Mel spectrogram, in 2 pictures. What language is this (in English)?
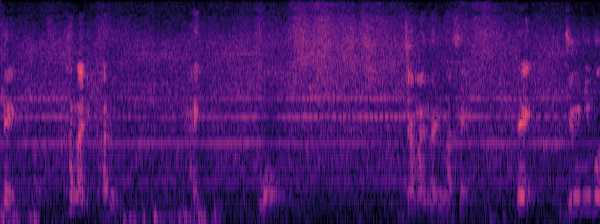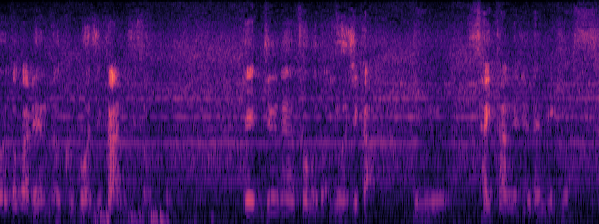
Japanese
